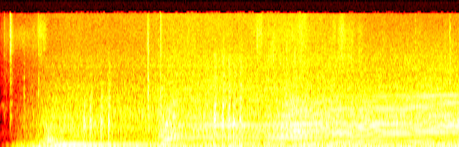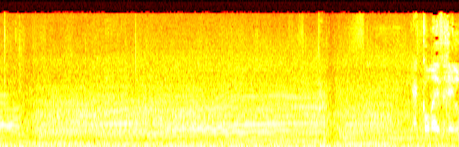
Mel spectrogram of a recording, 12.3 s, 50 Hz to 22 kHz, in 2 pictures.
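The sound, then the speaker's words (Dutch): A Mercedes-AMG A35's engine revs hard and climbs through the gears during a test drive, loud, with a few sharp exhaust pops cracking out at intervals over the steady rising drone. “Wouter test de Mercedes AMG A35. En we beginnen met lekker wat plofjes, sexy plofjes uit die uitlaat.”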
